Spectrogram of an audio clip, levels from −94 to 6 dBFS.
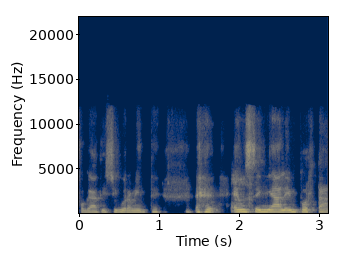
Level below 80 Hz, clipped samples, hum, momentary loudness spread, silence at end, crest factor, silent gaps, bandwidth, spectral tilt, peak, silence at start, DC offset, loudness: -74 dBFS; under 0.1%; none; 15 LU; 0 s; 14 dB; none; 12.5 kHz; -5 dB/octave; -12 dBFS; 0.05 s; under 0.1%; -27 LUFS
